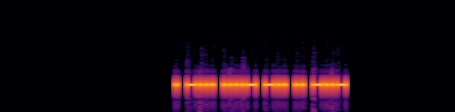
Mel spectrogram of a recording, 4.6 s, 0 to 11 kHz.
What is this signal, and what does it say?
Morse code, heard as a keyed tone, about 40 wpm, 700 Hz. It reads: EB4DIX
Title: DXCC-100 Call Signs - 6 Characters - 40wpm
